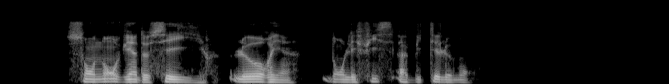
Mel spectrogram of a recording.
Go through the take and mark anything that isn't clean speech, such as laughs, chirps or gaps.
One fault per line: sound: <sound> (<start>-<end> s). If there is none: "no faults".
no faults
